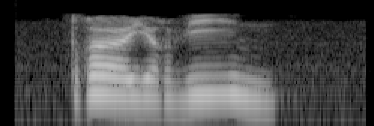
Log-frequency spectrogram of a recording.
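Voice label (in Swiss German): "trajerwin", Alsace Bas Rhin; vin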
